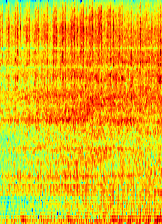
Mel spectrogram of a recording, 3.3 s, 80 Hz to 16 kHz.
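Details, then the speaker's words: Cold 1973 Camaro V8, recently rebuilt, Edelbrock Performer intake, long-tube headers, mild cam: deep idle with a slightly uneven low pulse and hiss; owner suspects a small exhaust leak at the donut gasket. "engine fires right up sounds like there's a small exhaust leak on the donut gasket down here"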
